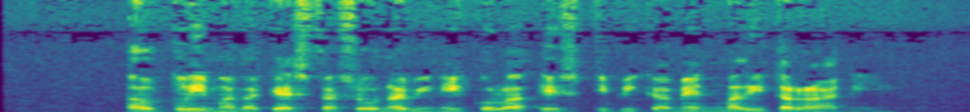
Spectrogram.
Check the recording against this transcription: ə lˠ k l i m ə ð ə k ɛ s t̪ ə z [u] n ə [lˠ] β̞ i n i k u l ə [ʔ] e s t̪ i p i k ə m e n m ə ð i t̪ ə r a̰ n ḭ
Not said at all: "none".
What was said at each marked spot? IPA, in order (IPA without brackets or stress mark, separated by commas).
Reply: o, none, ʔ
